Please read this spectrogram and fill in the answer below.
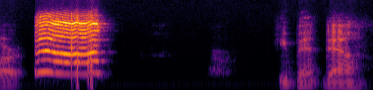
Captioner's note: screaming like a parrot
